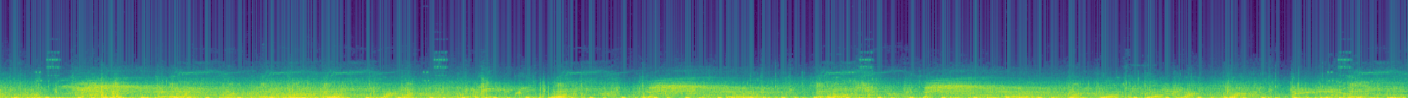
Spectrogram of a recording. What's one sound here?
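Loud blasts and explosions rumble and crash without pause.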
